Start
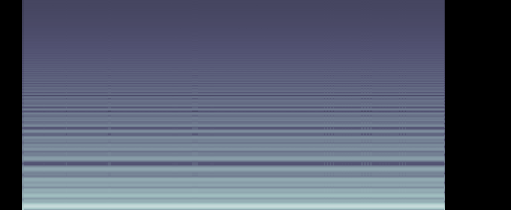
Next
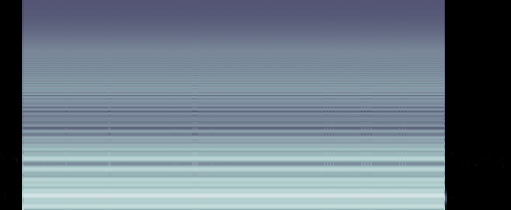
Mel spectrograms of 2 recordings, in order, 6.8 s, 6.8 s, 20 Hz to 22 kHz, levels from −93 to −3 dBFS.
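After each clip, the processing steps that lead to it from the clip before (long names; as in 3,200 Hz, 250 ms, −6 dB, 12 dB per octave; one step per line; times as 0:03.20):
octave-band graphic EQ 125/250/500/1,000/2,000/4,000/8,000 Hz −10/+11/+4/+11/−7/+8/+8 dB
level +6 dB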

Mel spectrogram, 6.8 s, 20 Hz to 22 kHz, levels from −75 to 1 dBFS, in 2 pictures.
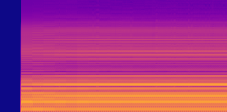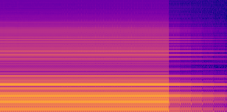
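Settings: feedback echo at a low word length 168 ms, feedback 80%, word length 6 bits, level −11 dB
level −1.5 dB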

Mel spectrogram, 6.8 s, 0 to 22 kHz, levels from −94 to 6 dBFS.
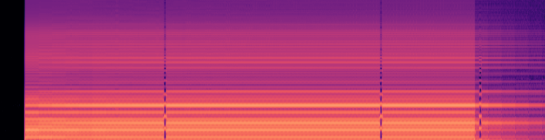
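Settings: buffer that repeats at 0:02.04/0:04.74/0:05.98, samples 128, times 10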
